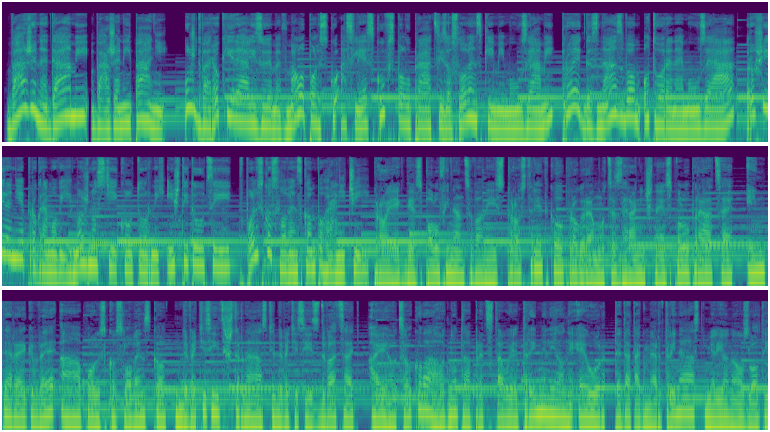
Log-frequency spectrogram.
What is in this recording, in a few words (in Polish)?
spot radiowy; słowacki muzea otwarte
